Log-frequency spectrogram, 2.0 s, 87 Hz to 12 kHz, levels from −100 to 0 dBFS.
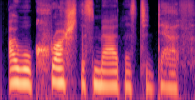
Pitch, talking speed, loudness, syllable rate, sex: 185 Hz, 215 wpm, -17 LUFS, 4.5 syllables/s, female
